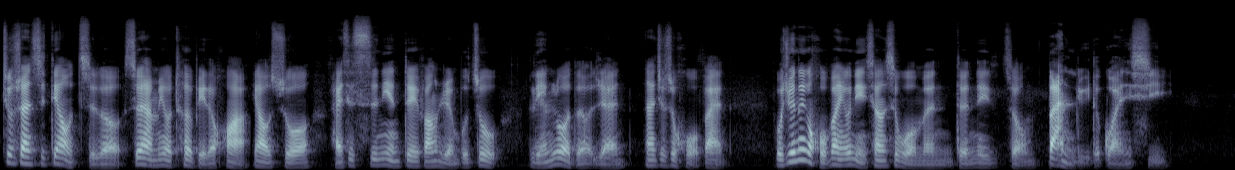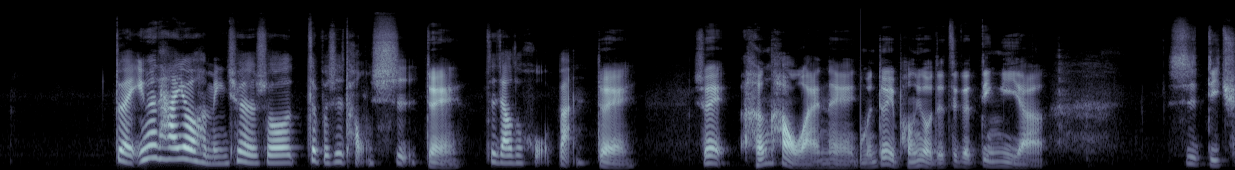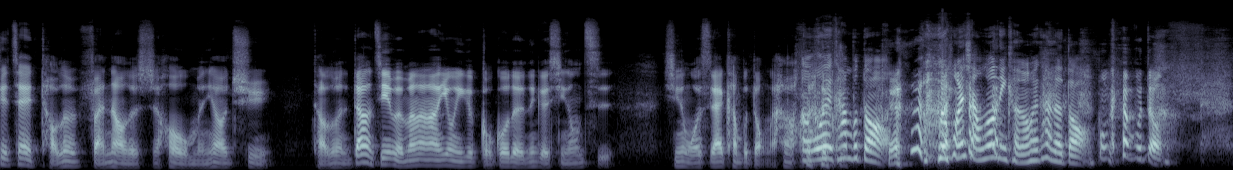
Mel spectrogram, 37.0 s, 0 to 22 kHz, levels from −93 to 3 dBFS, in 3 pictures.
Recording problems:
thin; very; fading below 650 Hz

